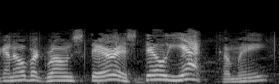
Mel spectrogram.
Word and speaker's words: yak: But Tibetans drop the final K. It's spelled yak and pronounced yak.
